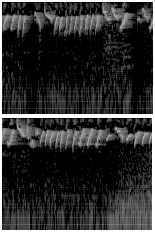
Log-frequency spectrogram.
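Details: Pleci, or white-eye, singing a tembakan speed max masteran: rapid high-pitched chirped notes in fast rattling runs, mixed with sweeping whistled phrases, nearly continuous, with a faint low hum near the end.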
